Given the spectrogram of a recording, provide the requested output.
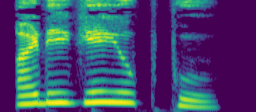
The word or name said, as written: ಅಡಿಗೆಯುಪ್ಪು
